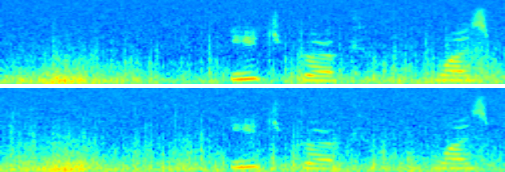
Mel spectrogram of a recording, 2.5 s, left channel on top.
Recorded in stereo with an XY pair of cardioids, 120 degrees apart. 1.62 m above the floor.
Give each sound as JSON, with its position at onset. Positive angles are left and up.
{"t": 1.1, "sound": "a woman speaking", "azimuth_deg": 30}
